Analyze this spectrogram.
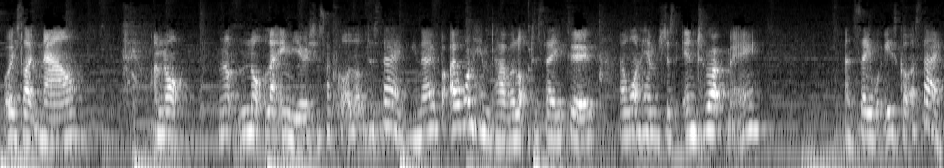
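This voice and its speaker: Over clear background music, a woman talks very fast with ordinary pitch variation. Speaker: vlogger. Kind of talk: casual vlog chat. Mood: cheerful, laughing. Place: home room. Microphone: phone near.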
